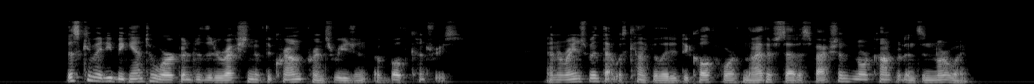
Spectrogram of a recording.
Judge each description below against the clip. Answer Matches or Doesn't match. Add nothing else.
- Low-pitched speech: Matches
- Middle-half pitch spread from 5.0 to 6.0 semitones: Doesn't match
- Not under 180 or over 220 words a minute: Matches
